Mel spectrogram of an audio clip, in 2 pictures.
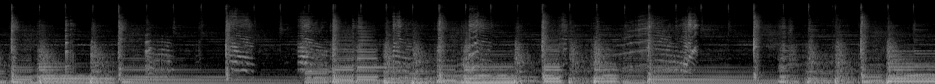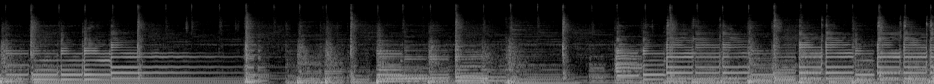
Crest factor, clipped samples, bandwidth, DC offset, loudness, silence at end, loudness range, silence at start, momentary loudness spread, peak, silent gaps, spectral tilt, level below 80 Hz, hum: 20 dB; under 0.1%; over 20 kHz; under 0.1%; -30 LUFS; 0 s; 4 LU; 0 s; 9 LU; -10 dBFS; none; -5.5 dB/octave; -38 dBFS; none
